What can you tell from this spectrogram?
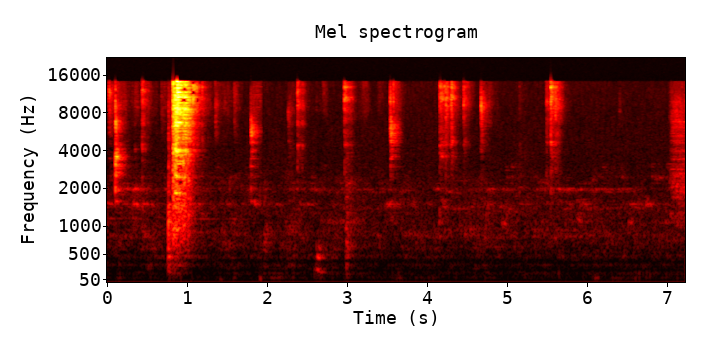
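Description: Hot oil in an aluminium karai crackling with scattered small pops and ticks around a test drop of batter, with one loud clink about a second in. Near the end a lump of palm-fruit batter goes into the oil and starts to sizzle.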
